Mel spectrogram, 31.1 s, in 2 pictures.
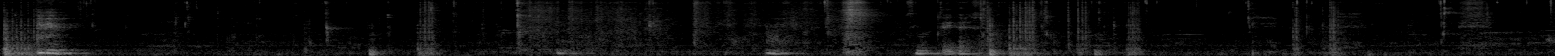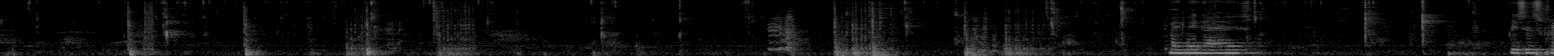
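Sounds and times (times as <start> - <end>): soft mouth clicks and smacks: 0.8 - 5.4, 9.8 - 23.2, 24.4 - 27.1, 28.0 - 30.5
close-up chewing: 0.8 - 8.5, 10.4 - 23.3, 24.3 - 27.2, 28.0 - 30.6.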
